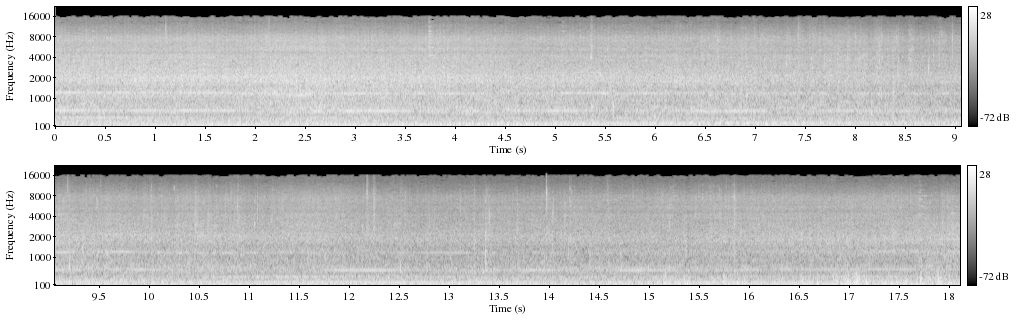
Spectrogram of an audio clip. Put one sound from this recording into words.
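A harvester clanks and rattles as it rolls through mud.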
